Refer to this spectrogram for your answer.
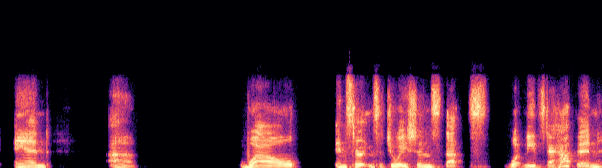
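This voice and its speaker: A woman with an American accent speaks at a medium pitch and a fairly slow pace. Her intonation is fairly even, and the sound is dry and close, with no echo. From Texas. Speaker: podcast co-host, sewing business owner. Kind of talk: casual chat. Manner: informal, friendly.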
